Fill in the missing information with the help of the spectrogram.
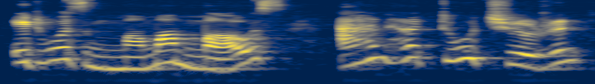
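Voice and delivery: usual speaking voice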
